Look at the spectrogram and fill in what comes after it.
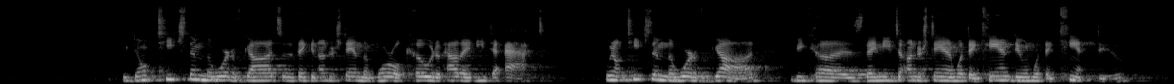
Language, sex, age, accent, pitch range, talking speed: English, male, 30-49, American, 175-230 Hz, 230 wpm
